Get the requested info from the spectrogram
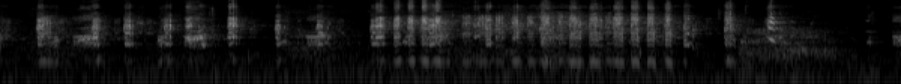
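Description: Flock of helmeted guineafowl giving their harsh, rattling alarm chatter: fast trains of short notes, many a second, in overlapping bursts that thin out near the end. The flock is calling in alarm, nervous of an unfamiliar dog.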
